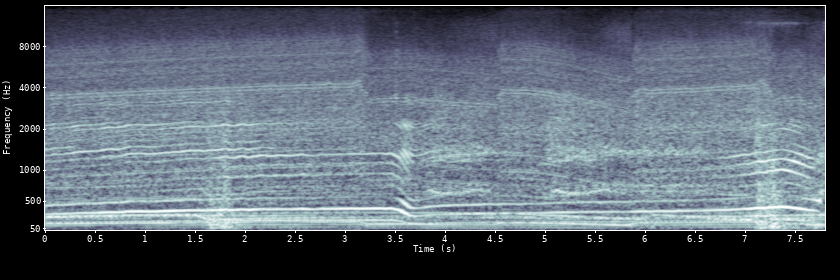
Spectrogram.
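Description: Racing car engine from the Gran Turismo video game on the Clubman Stage Route 5 track, revving loudly and steadily with pitch dips at gear shifts and brief tire squeals through corners.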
